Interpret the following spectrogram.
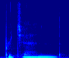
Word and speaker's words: Bridgend: I've heard it with the D dropped at the end. I've heard a more emphasis on the second syllable, Bridgend.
